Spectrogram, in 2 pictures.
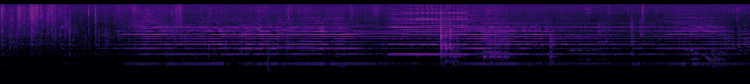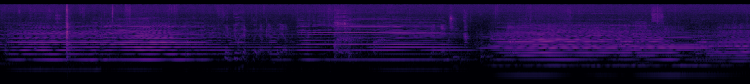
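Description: Violins and cellos of a string ensemble tuning: long held open-string notes, one pitch for about thirteen seconds, then lower notes in turn. The lowest come in near the end, wavering as the strings are brought into tune.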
